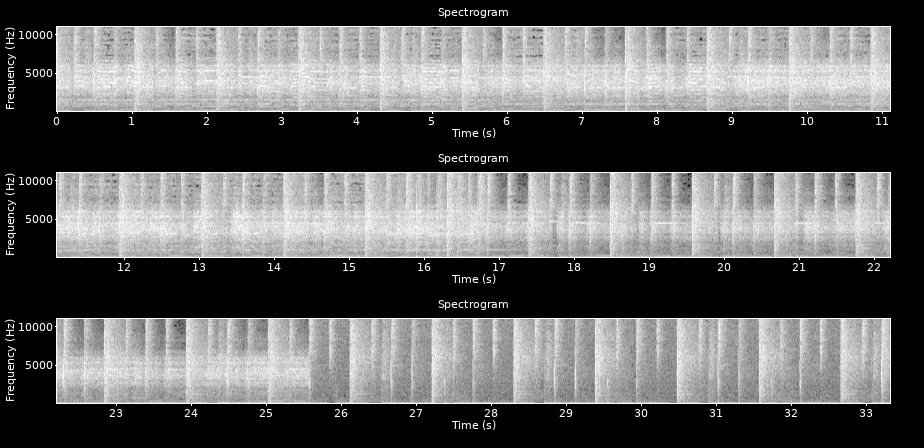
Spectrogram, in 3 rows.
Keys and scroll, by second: 5.4 ctrl+shift+a, 7.3 space, 25.9 alt+space, 27.2 space.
